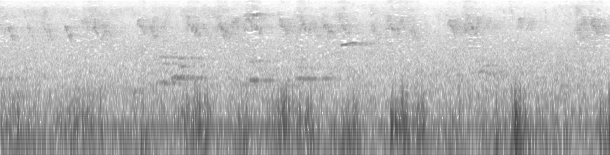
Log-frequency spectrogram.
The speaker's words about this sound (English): let's see what morning noises we have here. And it's not as bad just to hear the birds chirping in the morning.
